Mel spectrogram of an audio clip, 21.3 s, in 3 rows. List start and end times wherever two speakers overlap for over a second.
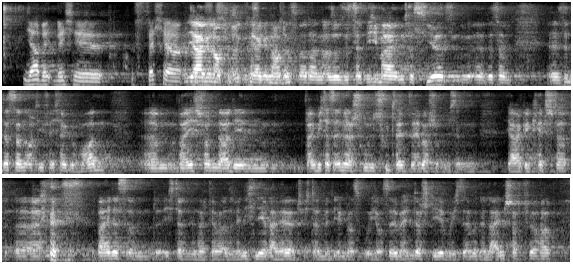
2.3-3.6

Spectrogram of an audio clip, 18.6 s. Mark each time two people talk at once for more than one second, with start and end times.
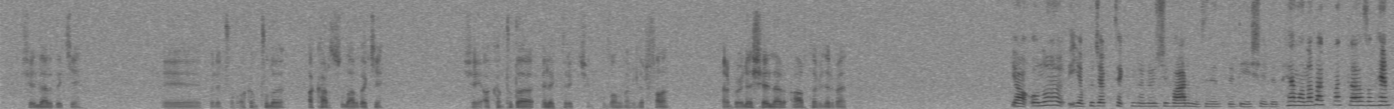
none

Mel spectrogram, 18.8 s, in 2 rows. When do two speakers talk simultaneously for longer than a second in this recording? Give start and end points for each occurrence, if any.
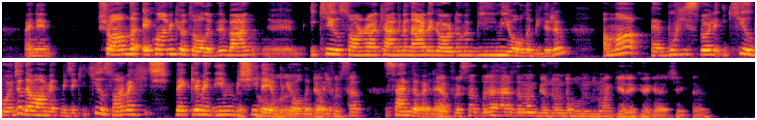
12.3-13.6

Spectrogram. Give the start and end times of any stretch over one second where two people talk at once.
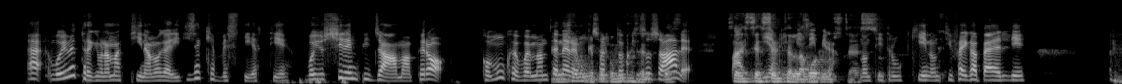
5.5-6.8, 7.3-8.8

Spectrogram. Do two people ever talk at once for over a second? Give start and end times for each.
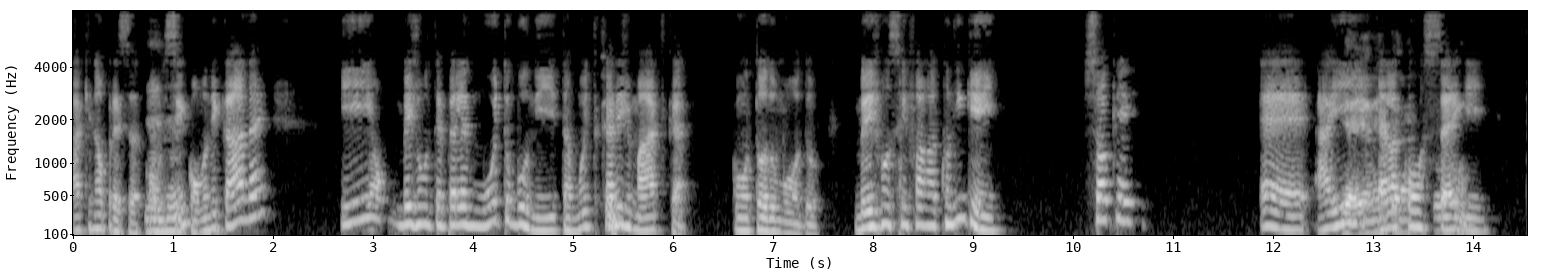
12.7-14.0

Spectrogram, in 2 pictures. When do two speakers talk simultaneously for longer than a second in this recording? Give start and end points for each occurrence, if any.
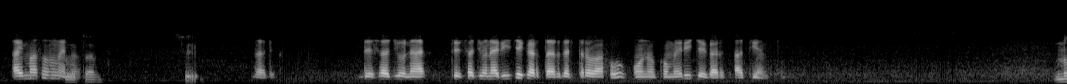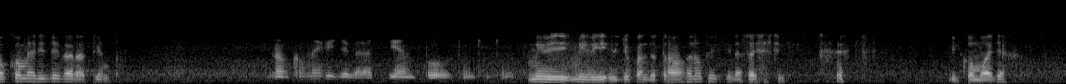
none

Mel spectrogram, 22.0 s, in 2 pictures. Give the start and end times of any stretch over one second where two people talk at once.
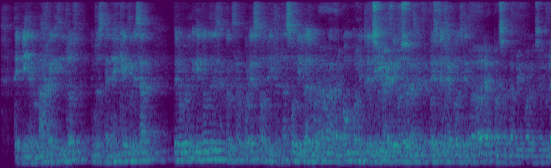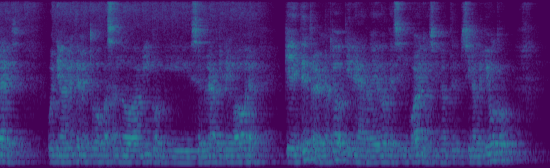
6.3-9.4

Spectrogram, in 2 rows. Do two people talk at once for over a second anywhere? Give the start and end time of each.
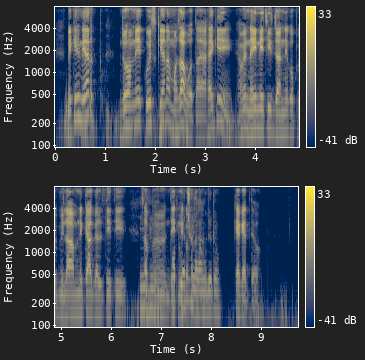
6.7-7.9

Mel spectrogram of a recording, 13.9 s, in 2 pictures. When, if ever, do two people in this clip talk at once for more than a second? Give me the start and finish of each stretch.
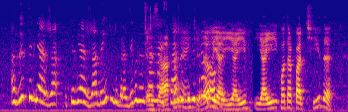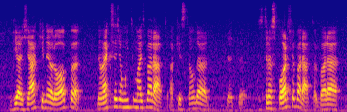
2.9-4.5

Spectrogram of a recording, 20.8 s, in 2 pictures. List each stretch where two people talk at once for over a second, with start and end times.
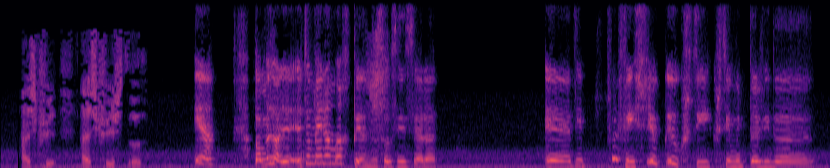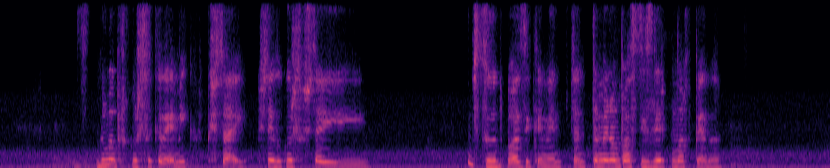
none

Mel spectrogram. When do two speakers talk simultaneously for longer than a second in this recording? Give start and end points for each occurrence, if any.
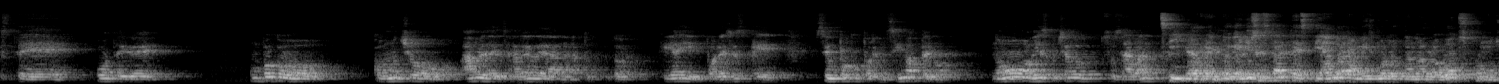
11.6-13.0

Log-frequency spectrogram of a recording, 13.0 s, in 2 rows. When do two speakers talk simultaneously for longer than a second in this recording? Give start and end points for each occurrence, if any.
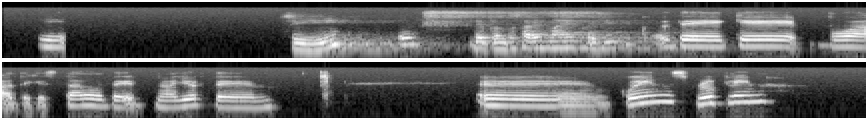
none

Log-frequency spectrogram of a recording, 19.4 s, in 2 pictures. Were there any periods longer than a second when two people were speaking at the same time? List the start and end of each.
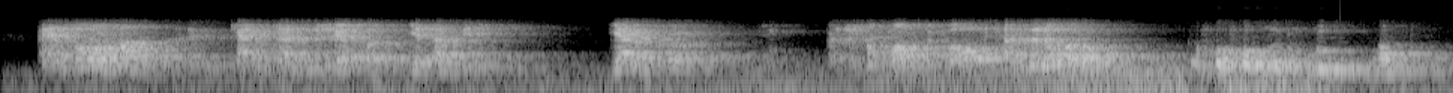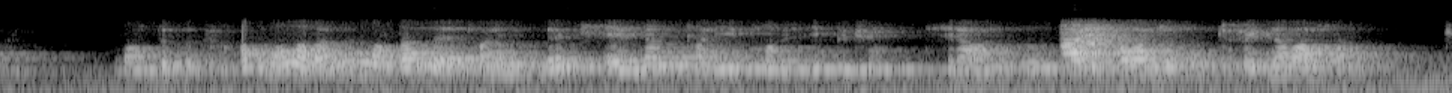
none

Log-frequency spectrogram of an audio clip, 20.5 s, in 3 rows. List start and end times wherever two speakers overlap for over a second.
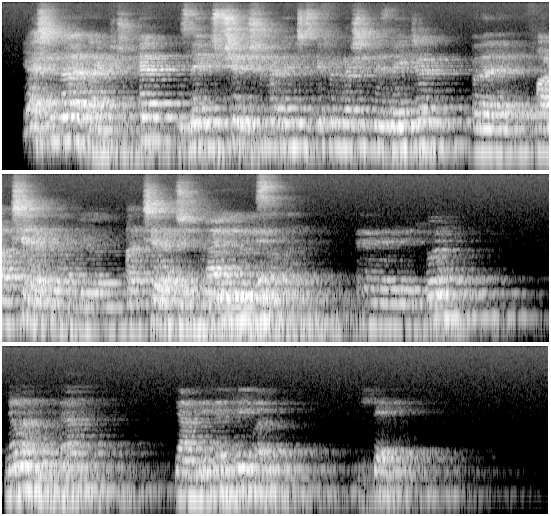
8.9-10.3

